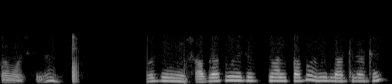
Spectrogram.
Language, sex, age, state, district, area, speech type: Bengali, male, 18-30, West Bengal, North 24 Parganas, rural, conversation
